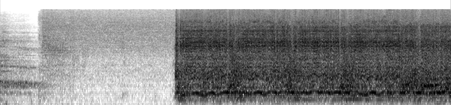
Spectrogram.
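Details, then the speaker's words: Classic Ford Bronco project (Duraspark ignition) cranking without starting; harsh gritty starter grind each time, with a dead spot on the flywheel and the starter kicking out; cause suspected, not confirmed. "yeah I can feel it every time that's what that grindy sound is all"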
